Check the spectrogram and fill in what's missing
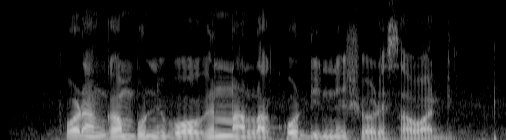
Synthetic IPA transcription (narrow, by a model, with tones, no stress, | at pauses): fɔ˦ɺa˨ŋɡa˦mbu˨ni˨βɔ˨ɣɛ˦na˨la˨kɔ˦di˨nɛ˦ʃɔ˨ɺɛ˨sa˨wa˦di˨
